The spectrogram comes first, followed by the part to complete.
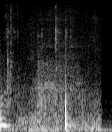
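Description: Faint room noise with a single sharp click about a second and a quarter in.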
